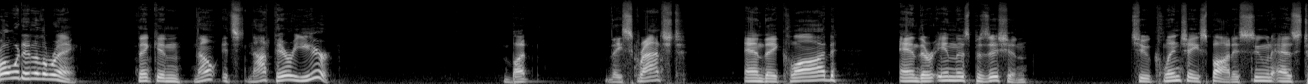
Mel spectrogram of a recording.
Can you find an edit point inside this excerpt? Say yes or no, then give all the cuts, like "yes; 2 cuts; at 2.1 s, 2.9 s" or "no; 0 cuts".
yes; 1 cut; at 2.4 s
